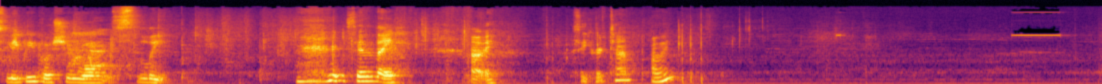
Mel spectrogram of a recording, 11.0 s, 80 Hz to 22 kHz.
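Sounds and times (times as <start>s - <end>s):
thermometer beep: 10.1s - 10.7s.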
